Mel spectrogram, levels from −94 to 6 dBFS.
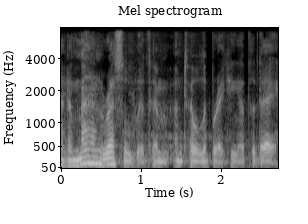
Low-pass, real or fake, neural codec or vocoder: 7.2 kHz; fake; codec, 16 kHz in and 24 kHz out, 1.1 kbps, FireRedTTS-2 codec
